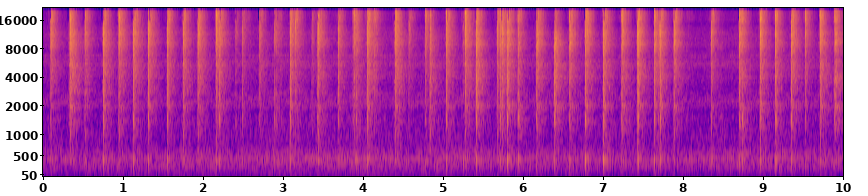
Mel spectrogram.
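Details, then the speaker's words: MIG welding with 0.8 mm wire and the machine turned right down, wire feed speed too slow: uneven crackling sputter, four or five sharp pops a second with gaps, as the wire tip touches the metal, balls up, lifts and touches again without fusing. "that was wire feed speed too slow. So as you've probably seen there, what was happening is the end of the tip would make contact with the metal, and then all that would happen is that would ball up, and then it would come down, it would touch again, it would ball up,"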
